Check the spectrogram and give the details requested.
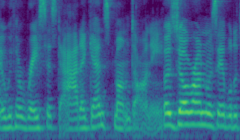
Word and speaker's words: Mamdani: And furthermore, the name is Mamdani.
